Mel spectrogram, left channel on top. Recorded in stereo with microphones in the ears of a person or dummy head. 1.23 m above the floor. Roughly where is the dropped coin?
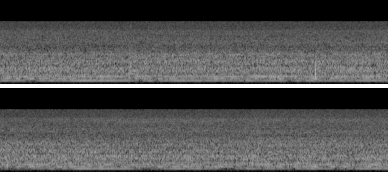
No dropped coin in this recording.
